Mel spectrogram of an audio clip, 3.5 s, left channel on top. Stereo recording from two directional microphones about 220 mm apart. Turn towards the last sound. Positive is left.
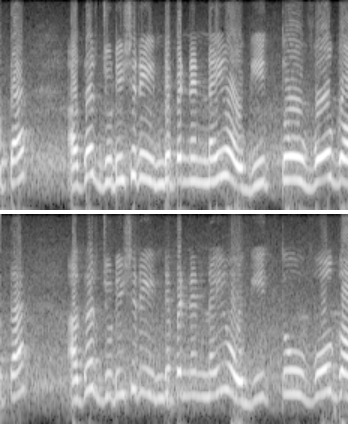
turn(degrees=20)  # may be behind; listen again after turning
